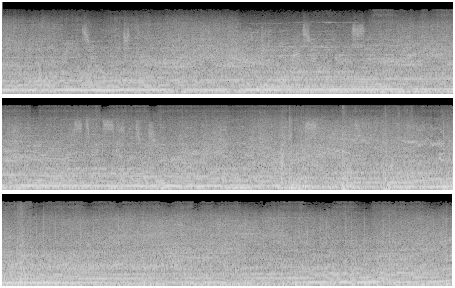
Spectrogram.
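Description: A car engine roars steadily at high revs, rising and falling as gears shift.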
